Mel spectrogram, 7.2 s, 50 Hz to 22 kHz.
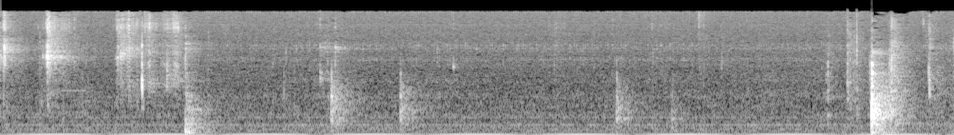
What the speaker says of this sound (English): I also have 1 clove of fresh garlic that I'm going to just press right into there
